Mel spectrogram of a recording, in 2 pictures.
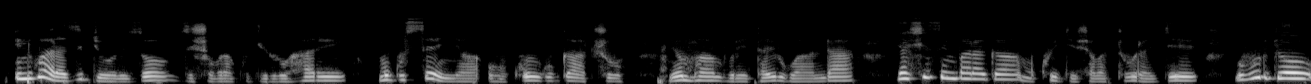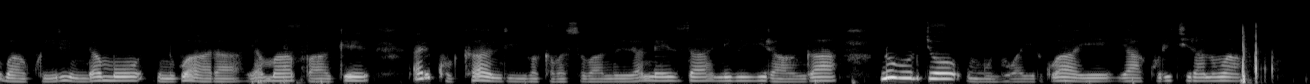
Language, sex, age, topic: Kinyarwanda, male, 25-35, health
